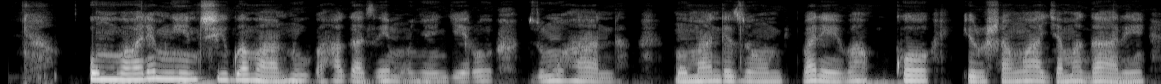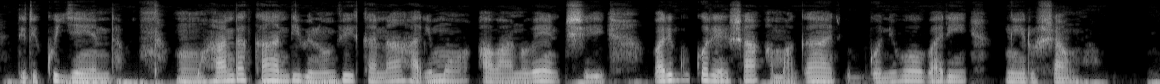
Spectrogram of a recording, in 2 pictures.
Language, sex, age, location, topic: Kinyarwanda, female, 18-24, Musanze, government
